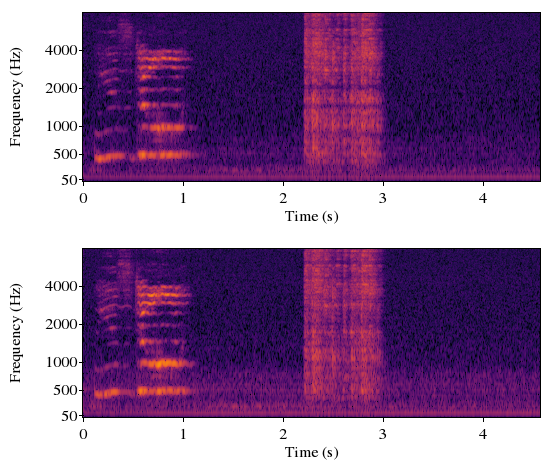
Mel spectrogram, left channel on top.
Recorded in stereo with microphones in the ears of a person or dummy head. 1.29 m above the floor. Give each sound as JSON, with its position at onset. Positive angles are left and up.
{"t": 0.1, "sound": "crying", "side_deg": -25, "distance_m": 0.6}
{"t": 2.2, "sound": "cutlery clinking", "side_deg": -15, "distance_m": 1.0}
